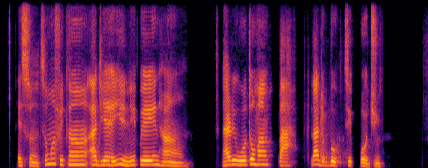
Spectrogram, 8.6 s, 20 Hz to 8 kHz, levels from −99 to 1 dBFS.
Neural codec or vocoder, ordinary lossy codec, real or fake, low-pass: codec, 16 kHz, 0.8 kbps, ZipCodec; none; fake; none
